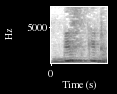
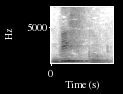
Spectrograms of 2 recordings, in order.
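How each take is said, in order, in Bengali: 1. দ্বিতীয় স্বরধ্বনিটি 'i'-এর মতো শোনায়। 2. দ্বিতীয় স্বরধ্বনিটি 'u'-এর মতো শোনায়। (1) "আমরা বিস্কিট বলি না" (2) "আমরা বলি"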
